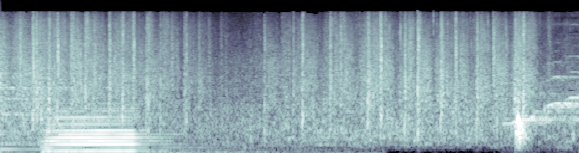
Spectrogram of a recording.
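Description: A short, low, brass-like horn note in a cartoon soundtrack, held for under a second, followed by faint rapid light ticks and a quick whoosh near the end.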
